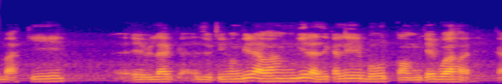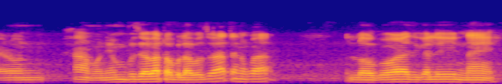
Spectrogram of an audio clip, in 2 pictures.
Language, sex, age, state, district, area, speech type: Assamese, male, 18-30, Assam, Lakhimpur, rural, spontaneous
